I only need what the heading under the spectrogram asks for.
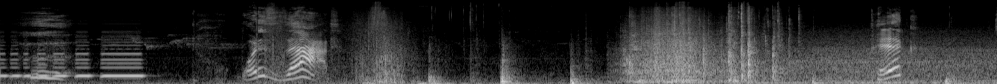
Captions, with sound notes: [ Mars yawns ] Oh, what is that! [ Footsteps ] [ Door opens ] Pick?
